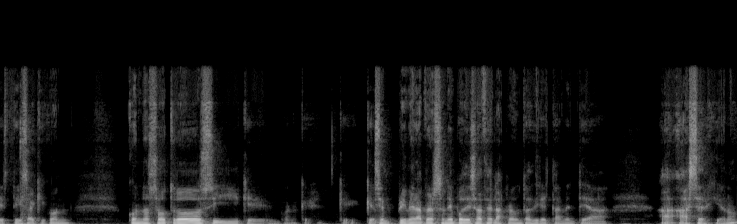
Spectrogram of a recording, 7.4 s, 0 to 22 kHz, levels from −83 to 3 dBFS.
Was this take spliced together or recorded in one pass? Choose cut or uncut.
cut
